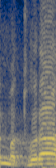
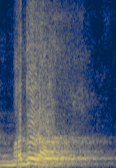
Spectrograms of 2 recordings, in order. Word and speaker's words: मथुरा: हम लोग जैसे मथुरा बोलते हैं, थ शब्द का उच्चारण करते हैं, वैसे ही दक्षिण में प्राकृत भाषा में थ का बन जाता है द, जैसे भगवत गीता। प्राकृत भाषा में जब उसका उच्चारण होता है तो हम लोग कहेंगे भगवत गीता, दक्षिण में कभी कभी हो जाता है भगवत गीता, सुनने में आएगा आपको। तो वैसे मथुरा का हो गया मधुरा, दक्षिण मधुरा, और काल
